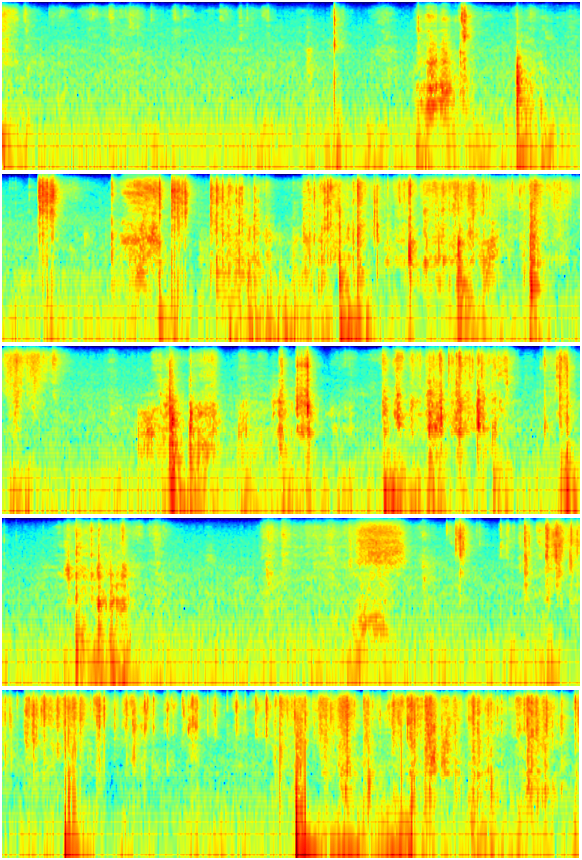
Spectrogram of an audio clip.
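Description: A trading-card pack wrapper being torn open and crinkled by hand, in irregular bursts of rustling and tearing that grow denser near the end.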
